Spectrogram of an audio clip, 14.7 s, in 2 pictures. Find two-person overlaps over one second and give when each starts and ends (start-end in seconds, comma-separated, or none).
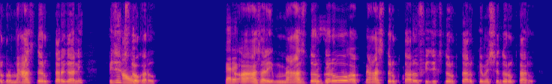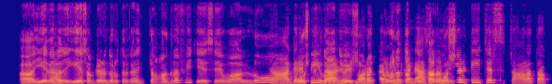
11.3-13.4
